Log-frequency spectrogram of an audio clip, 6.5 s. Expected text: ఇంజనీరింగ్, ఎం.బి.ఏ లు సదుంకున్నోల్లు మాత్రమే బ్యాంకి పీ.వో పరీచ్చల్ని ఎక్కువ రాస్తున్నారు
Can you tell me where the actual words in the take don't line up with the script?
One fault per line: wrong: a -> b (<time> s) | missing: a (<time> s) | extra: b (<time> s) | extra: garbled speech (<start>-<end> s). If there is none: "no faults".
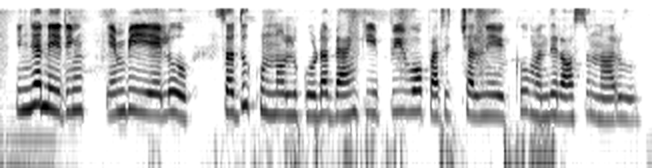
wrong: మాత్రమే -> కూడా (3.0 s)
extra: మంది (5.4 s)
